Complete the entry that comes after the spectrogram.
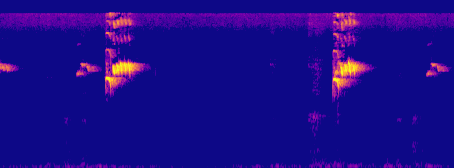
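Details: Female canary mating call directed at males: two bright chirps about three seconds apart, each followed by a softer echoing tweet, over a constant low rumble.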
